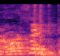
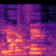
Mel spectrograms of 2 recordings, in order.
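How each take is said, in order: First: Said in the usual way. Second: Norfolk repeated with a rising question tune; questioning echo. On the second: Shown as a demonstration. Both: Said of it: "Why Norfolk?".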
